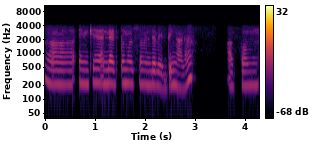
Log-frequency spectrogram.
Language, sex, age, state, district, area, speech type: Malayalam, female, 45-60, Kerala, Kozhikode, urban, conversation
